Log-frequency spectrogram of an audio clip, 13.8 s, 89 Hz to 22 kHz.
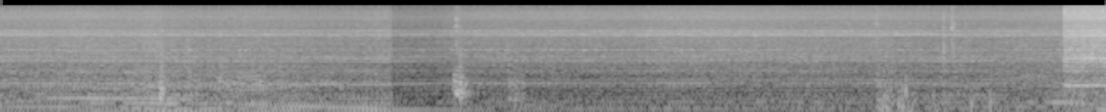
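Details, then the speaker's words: Suzuki Karimun kotak, carburetor recently disassembled, headlights on, before the carb idle screws were readjusted: fast, steady idle around 1200 rpm with a faint hum and no hunting; high idle. "Bro ini lampu masih menyala kemudian lampu masih Salin ya Bro kemudian stasioner masih besar yang k1200"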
